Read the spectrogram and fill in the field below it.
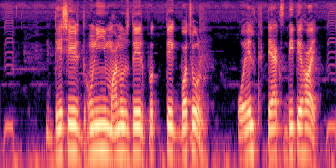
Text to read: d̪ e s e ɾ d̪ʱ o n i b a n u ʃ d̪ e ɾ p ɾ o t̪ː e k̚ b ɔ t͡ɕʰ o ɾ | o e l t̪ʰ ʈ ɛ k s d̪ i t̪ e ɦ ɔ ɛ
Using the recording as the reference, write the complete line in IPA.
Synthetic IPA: d̪ e ʃ e ɾ d̪ʱ o n i m a n u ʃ d̪ e ɾ p ɾ o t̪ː e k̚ b ɔ t͡ɕʰ o ɾ | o e l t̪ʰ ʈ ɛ k s d̪ i t̪ e ɦ ɔ e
